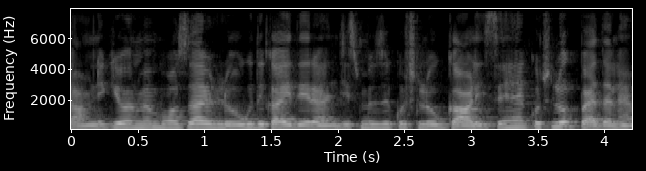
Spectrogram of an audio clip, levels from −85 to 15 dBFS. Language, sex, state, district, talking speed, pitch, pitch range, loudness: Hindi, female, Bihar, Darbhanga, 310 wpm, 200 Hz, 180-215 Hz, -27 LUFS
